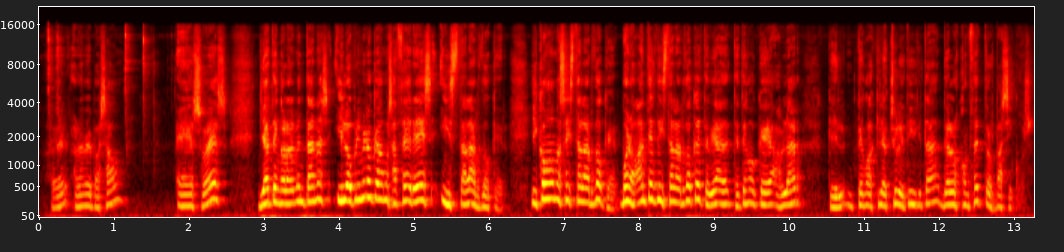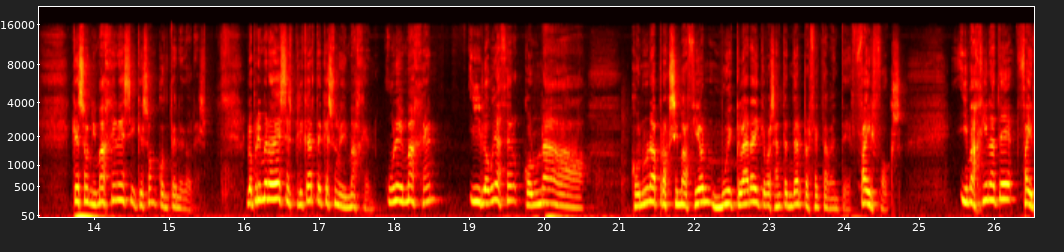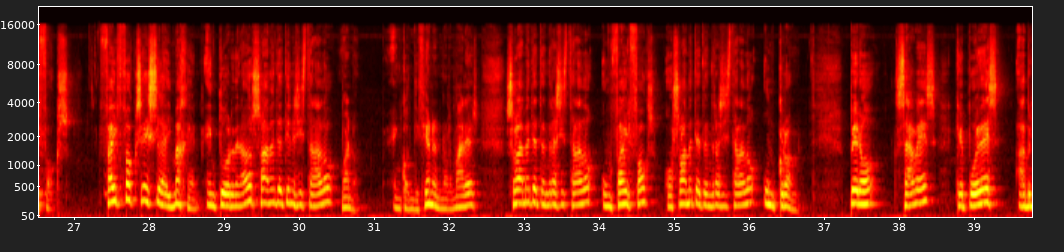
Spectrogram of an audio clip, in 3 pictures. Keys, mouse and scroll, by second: 0.2 super+l, 1.4 shift+super+h, 4.5-5.8 scroll down 1, 5.8-6.1 scroll up 1, 6.1-7.2 scroll down 1, 7.2-8.6 scroll up 1, 8.6-12.6 scroll down 2, 12.6-39.7 scroll down 1.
